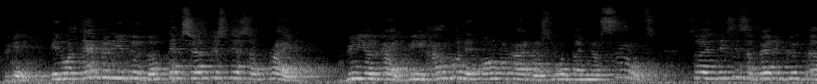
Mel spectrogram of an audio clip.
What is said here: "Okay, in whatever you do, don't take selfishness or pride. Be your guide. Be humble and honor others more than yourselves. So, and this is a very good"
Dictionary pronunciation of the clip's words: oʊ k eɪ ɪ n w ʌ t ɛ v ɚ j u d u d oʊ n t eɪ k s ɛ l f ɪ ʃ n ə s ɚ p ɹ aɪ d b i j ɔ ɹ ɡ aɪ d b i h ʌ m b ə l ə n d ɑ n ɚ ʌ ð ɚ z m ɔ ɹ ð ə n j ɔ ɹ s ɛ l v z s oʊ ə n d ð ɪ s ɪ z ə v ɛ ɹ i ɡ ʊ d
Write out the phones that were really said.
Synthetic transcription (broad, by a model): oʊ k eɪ ɪ n w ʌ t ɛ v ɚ j u d u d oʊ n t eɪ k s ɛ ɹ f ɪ s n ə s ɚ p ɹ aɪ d b i j ɔ ɹ ɡ aɪ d b i h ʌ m b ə l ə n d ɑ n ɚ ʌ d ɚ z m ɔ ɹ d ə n j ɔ ɹ s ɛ l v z s oʊ ə n d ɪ s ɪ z ə v ɛ ɹ i ɡ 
